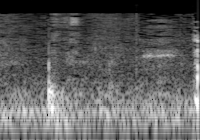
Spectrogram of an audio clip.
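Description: Faint strokes of a marker writing on a whiteboard, with a light tap about a quarter of the way in.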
